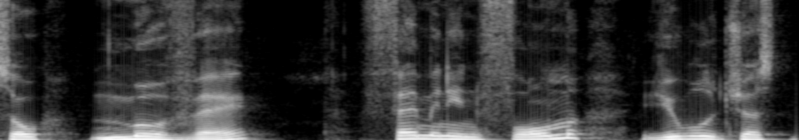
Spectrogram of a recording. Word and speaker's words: mauvais: So the opposite is mauvais, the masculine form, and the feminine form, mauvaise. Okay, so masculine final S not pronounced, so mauvais.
